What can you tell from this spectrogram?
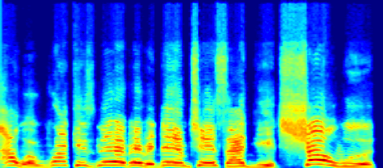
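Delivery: ordinary talk, nothing marked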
